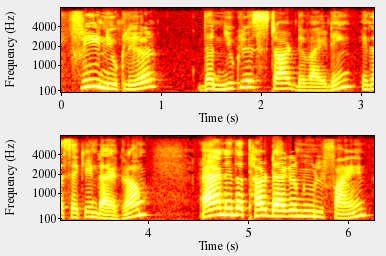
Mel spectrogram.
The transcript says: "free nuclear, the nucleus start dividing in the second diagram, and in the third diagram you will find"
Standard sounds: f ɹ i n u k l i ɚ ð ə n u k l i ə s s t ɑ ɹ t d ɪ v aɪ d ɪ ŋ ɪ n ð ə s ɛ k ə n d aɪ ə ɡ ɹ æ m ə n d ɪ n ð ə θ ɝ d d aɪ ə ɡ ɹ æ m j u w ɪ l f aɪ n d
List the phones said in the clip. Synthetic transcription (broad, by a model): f ɹ i n u k l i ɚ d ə n u k l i ə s s t ɑ ɹ t d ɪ v aɪ d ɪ ŋ ɪ n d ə s ɛ k ə n d aɪ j ɡ ɹ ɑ m ə n d ɪ n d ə t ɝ d d aɪ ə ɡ ɹ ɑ m j u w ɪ l f aɪ n d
